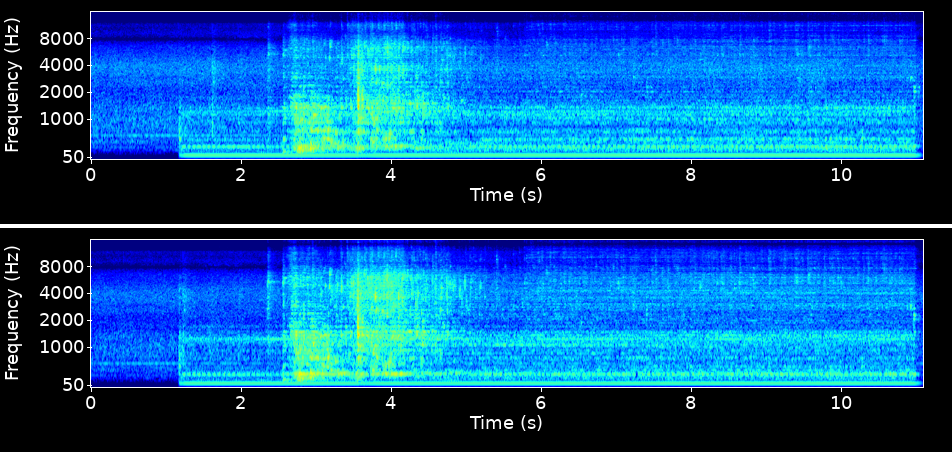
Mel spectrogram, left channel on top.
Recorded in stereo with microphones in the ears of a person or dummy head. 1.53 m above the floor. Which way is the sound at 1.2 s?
45° right (ahead or behind).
